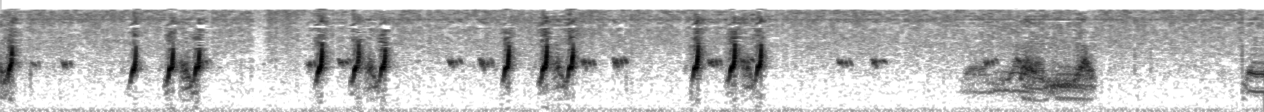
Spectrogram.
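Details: Common quail delivering a steady series of sharp three-note calls about once a second, with soft high chirps in the gaps and a single lower, rough nasal call later.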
